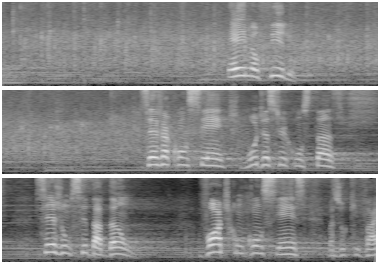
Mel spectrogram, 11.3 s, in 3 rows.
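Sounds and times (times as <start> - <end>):
audience applause: 0.0 - 6.5
speech: 2.3 - 3.1, 5.2 - 11.2.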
